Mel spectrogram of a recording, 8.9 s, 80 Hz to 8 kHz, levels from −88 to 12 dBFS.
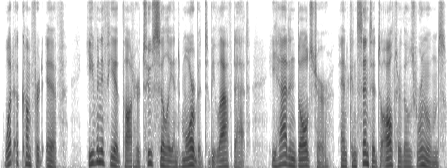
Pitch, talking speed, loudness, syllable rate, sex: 115 Hz, 190 wpm, -20 LUFS, 4.9 syllables/s, male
